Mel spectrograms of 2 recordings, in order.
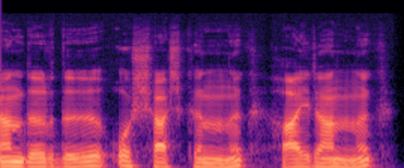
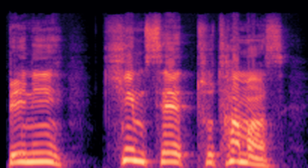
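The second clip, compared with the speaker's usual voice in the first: much higher, louder furious shout; growing furious shout; 11 semitones higher, 4 dB louder than usual. A narrator's reading. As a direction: yell it, losing all control. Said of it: "gittikçe şiddetlenen bir sesle bağırıyordu". (gittikçe şiddetlenen yüksek bağırış)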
